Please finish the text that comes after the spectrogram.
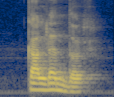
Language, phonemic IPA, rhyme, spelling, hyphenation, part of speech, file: Dutch, /ˌkaːˈlɛn.dər/, -ɛndər, kalender, ka‧len‧der, noun, Nl-kalender.ogg
- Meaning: calendar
